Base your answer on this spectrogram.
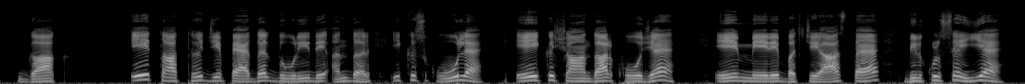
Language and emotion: Dogri, surprised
